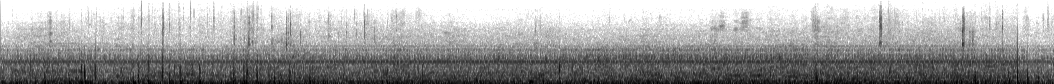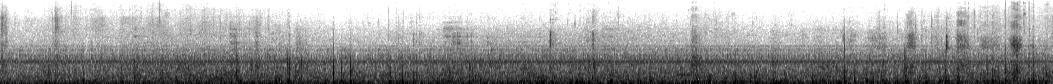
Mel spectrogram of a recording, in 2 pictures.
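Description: A horse cantering and jumping on a sand arena: soft, scattered hoofbeats under a steady low rumble of wind on the microphone, with a steady high-pitched tone over it.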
